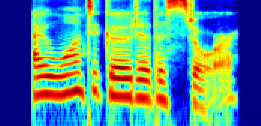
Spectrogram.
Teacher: In this sentence, want and store are stressed and the other words are said quickly and softly.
